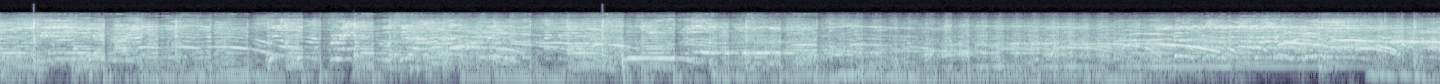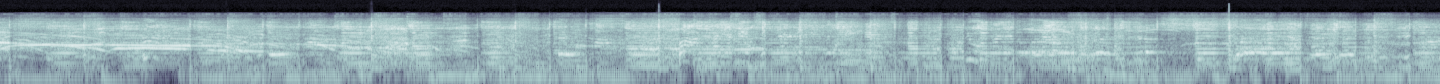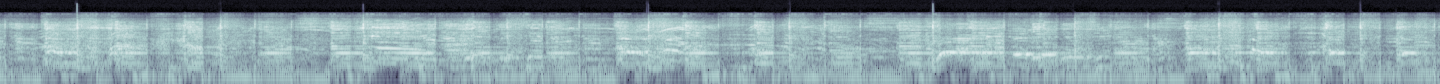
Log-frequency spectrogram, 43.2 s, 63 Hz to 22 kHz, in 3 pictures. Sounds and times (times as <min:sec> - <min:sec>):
Blues: 0:00.0 - 0:43.2.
